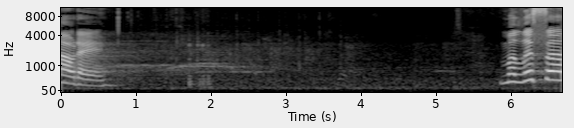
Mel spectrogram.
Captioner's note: cheering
